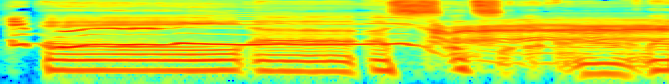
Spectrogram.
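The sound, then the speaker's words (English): A person's voice imitates a dial-up modem connecting: a steady, loud droning tone that warbles and shifts pitch, then breaks into short hissy, crackling bursts and garbled tones for about three seconds. “Dial-up internet. Yes.”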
